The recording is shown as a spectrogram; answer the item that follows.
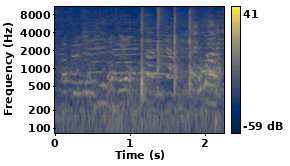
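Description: Women's voices calling out across a soccer pitch, with four sharp hand claps in quick succession between about one and two seconds in.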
